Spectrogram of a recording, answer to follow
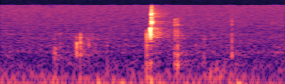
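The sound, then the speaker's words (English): Someone quietly drinking water, with a few soft wet gulping and swallowing clicks spaced irregularly over a faint background hiss; no talking. “Also, drinking my water.”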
